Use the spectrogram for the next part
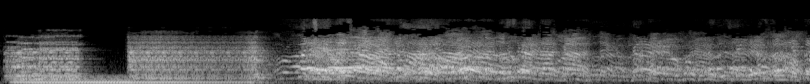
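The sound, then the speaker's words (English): A low droning tone gives way to a loud, agitated crowd of men shouting and clamoring over one another, a dense, continuous hubbub that stays heated throughout. “You men, quiet down and listen to me.”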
